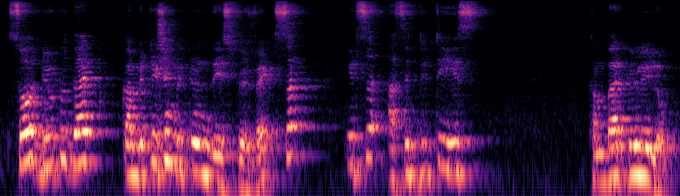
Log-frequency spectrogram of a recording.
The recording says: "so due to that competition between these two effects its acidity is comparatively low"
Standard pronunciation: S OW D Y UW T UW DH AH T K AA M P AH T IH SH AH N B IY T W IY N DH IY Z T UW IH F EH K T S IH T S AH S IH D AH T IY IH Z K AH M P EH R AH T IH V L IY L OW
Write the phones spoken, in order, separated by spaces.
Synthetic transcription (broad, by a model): S OW D Y UW T UW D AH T K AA M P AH T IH SH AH N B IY T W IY N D IY S T UW IH F EH K T S IH T S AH S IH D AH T IY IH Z K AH M B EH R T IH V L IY L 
